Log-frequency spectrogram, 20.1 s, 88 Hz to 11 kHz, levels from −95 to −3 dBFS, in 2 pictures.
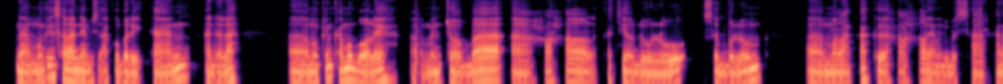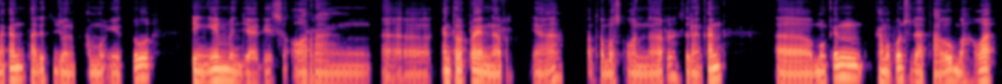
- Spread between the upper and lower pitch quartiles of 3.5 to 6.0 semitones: No, average, 2.8 semitones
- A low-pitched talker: Yes, very low, 90 Hz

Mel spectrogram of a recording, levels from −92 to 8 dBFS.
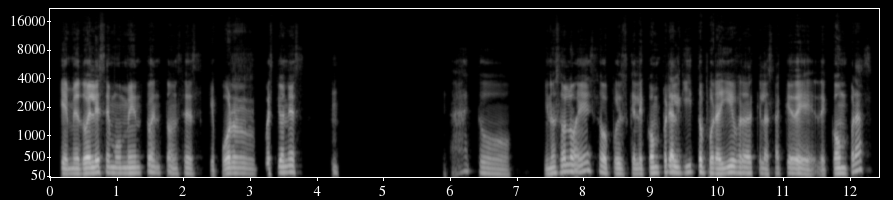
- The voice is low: Yes, low, 125 Hz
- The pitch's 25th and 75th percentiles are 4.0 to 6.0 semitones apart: No, average, 3.2 semitones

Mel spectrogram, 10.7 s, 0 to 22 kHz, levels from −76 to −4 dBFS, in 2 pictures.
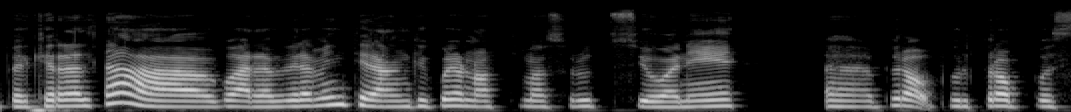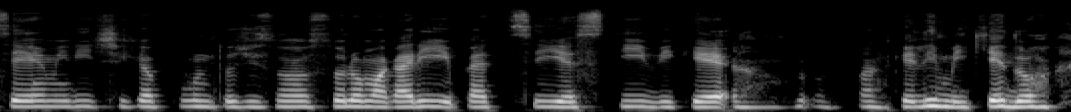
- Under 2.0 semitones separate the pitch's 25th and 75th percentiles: Yes, narrow, 1.3 semitones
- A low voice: No, high, 205 Hz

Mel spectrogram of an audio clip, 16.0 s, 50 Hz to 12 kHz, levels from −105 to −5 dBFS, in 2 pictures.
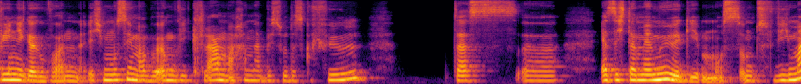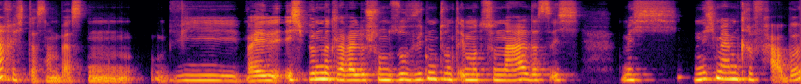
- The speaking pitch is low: No, high, 215 Hz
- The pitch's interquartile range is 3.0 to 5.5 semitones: No, narrow, 2.5 semitones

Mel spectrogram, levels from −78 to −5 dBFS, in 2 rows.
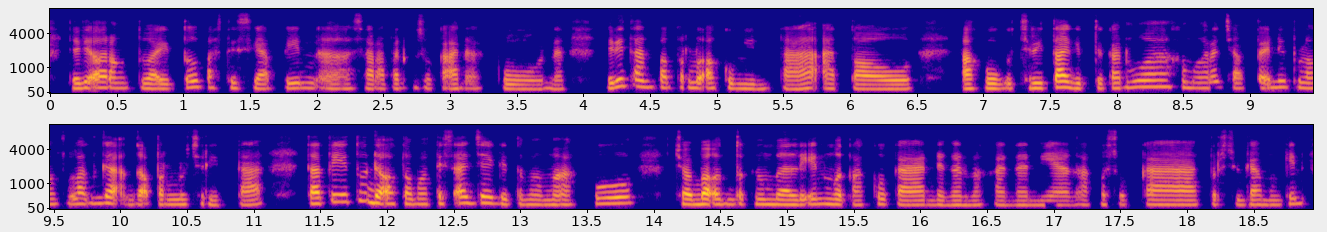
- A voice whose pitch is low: No, high, 195 Hz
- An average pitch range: Yes, average, 3.0 semitones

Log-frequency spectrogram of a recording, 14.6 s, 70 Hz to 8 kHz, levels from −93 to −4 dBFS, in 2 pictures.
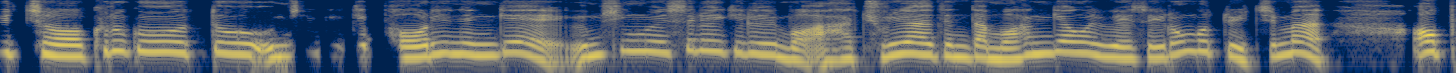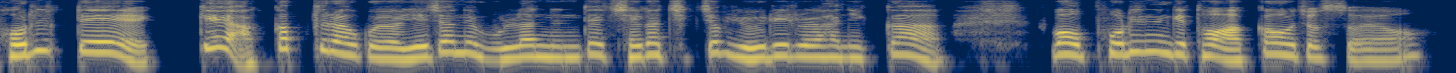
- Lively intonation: No, average, 5.0 semitones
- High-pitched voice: Yes, high, 230 Hz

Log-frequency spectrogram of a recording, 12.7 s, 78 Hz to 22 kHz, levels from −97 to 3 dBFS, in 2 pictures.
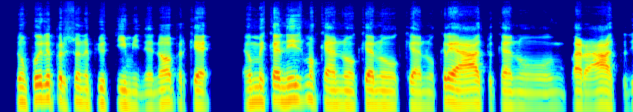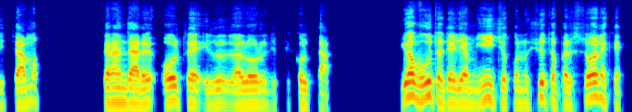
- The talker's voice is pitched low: Yes, low, 125 Hz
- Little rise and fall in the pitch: No, average, 3.0 semitones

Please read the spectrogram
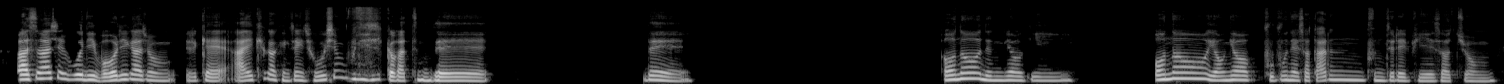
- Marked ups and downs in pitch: No, average, 3.8 semitones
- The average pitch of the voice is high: Yes, high, 195 Hz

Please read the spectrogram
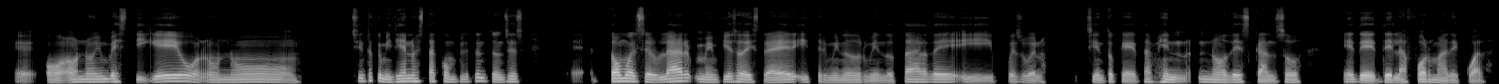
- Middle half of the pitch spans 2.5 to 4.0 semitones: Yes, average, 2.8 semitones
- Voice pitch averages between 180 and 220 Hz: No, low, 115 Hz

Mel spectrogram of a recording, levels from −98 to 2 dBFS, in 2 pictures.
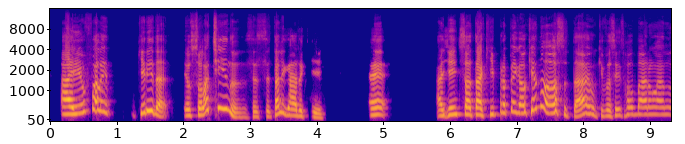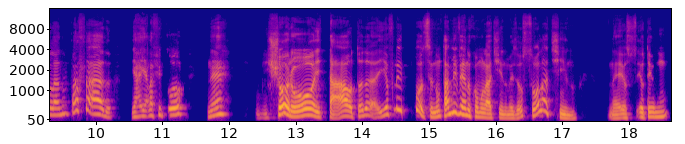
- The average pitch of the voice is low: No, high, 215 Hz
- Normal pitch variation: No, wide, 6.9 semitones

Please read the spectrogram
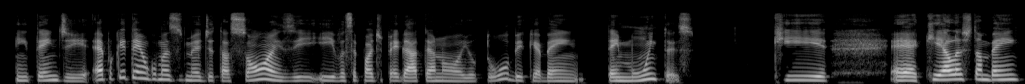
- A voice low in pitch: No, medium, 185 Hz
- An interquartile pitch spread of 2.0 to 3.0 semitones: No, average, 4.4 semitones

